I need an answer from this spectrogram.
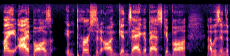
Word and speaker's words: Gonzaga: Now most people finally have gotten to the point where they say it correctly, which is Gonzaga and not Gonzaga.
